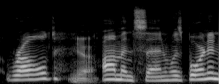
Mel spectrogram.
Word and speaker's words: Roald: But then later, Roald Amundsen took the Fram to Antarctica in 1911.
